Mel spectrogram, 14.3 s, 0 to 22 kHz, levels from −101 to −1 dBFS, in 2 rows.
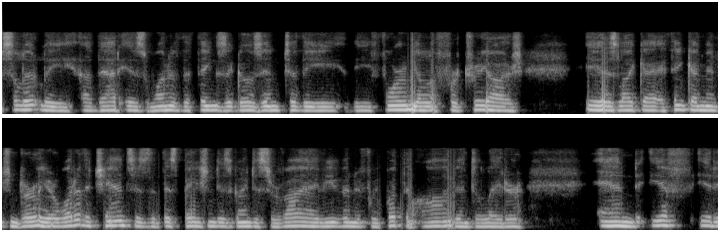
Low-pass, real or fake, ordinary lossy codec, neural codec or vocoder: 7.2 kHz; fake; MP3, 64 kbps; vocoder, 44.1 kHz, 80 mel bands, Vocos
